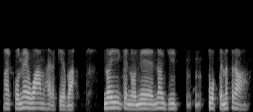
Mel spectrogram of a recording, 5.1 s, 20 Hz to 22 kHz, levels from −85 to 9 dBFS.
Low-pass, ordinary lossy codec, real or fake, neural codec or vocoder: 3.6 kHz; none; real; none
